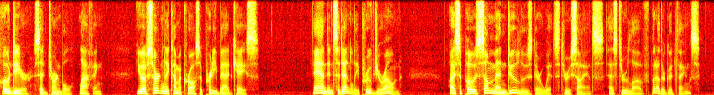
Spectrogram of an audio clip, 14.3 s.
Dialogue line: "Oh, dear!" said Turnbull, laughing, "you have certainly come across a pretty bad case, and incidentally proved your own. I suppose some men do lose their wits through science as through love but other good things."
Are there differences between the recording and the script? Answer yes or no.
no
